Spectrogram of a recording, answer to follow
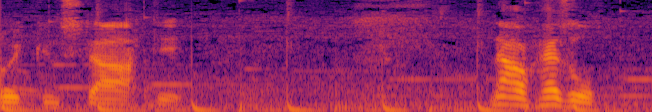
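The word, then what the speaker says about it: Hessle: Fantastic views of the Humber Bridge in the background and the foreshore here at Hessel, or Hessel as the locals pronounce it.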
